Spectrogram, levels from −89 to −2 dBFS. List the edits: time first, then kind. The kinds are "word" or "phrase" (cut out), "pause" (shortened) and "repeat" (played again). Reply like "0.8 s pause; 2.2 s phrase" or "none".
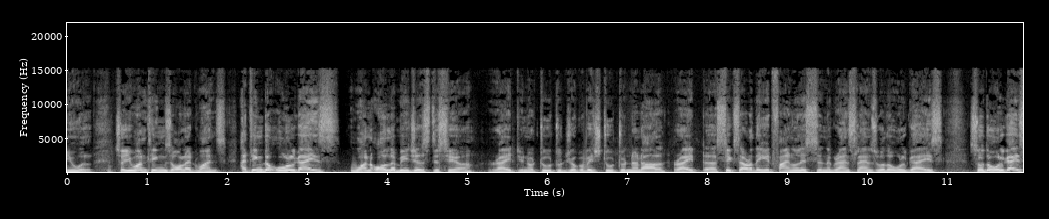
1.0 s phrase; 2.1 s pause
